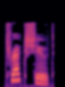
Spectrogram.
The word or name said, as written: trekschuit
